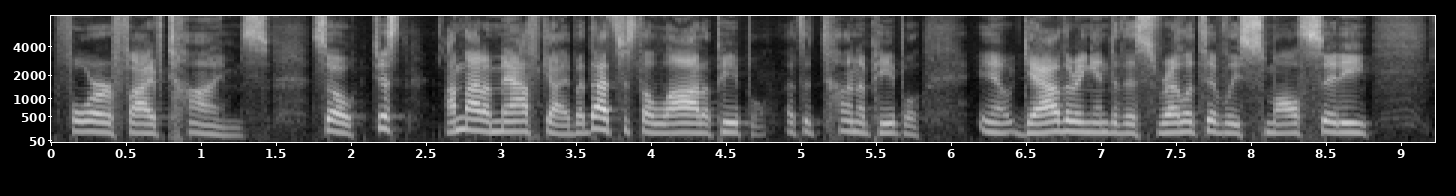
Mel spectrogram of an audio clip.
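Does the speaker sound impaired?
No.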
